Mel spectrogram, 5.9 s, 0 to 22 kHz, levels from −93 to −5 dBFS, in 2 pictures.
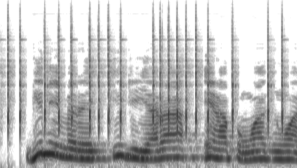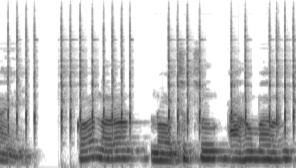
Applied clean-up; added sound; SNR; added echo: none; Typing; 4 dB; none.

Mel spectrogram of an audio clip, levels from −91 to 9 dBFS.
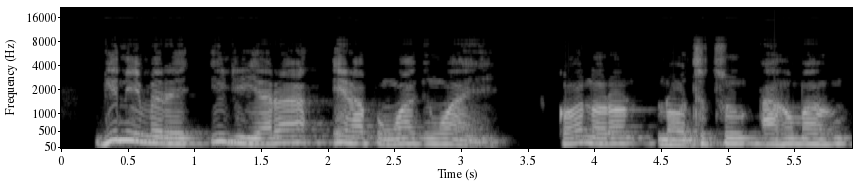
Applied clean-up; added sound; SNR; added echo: none; none; none; none.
